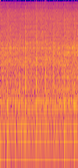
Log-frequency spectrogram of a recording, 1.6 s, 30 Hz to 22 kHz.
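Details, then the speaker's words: 1966 Bultaco Lobito, a high-compression motorcycle, started after sitting a year: crisp, steady popping at about five beats a second with even spacing; idling cleanly. "That's kind of the Volco style. just gives a little uh it's a little bum bum bum bum bum. It's a very high compression uh motorcycle."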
